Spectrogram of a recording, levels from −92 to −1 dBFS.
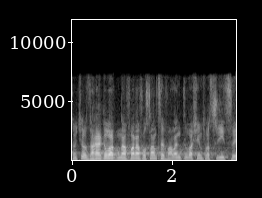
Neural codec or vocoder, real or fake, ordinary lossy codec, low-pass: none; real; AAC, 48 kbps; 7.2 kHz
